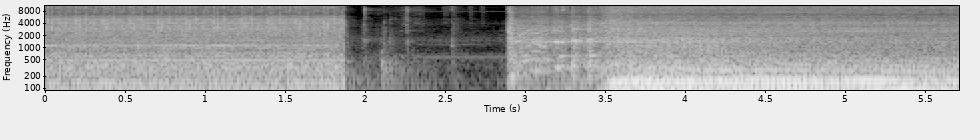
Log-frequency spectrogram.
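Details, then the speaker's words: Audi A6 C5 4.2 V8 Quattro five-valve engine, cold start: fires after a pause into a rough, clattery idle as the timing chains slap; rattle typical of worn chain tensioners and failed non-return valves, cured by replacing them. "So if you have a car like this and if you're annoyed by this noise, just replace the tensioners, the chains, whatever and also the drain valve or the non-return valves and everything is good already."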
